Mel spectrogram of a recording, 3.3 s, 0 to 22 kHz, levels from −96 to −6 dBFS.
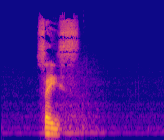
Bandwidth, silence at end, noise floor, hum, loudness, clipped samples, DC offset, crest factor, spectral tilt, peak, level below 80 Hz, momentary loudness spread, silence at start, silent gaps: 15.5 kHz; 1.75 s; -73 dBFS; none; -26 LUFS; under 0.1%; under 0.1%; 24 dB; -4 dB/octave; -8 dBFS; -74 dBFS; 22 LU; 0.75 s; none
